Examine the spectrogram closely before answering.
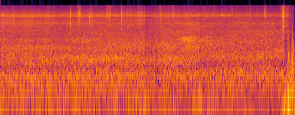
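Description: Sand being shaken through a perforated metal beach sand scoop: a steady low rumble with a light rattle of grit, and one loud knock just before the end.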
